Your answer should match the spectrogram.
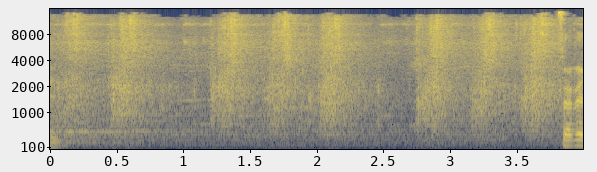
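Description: Church hall ambience: soft background music with a regular beat of about two or three strokes a second, under general congregation noise.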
